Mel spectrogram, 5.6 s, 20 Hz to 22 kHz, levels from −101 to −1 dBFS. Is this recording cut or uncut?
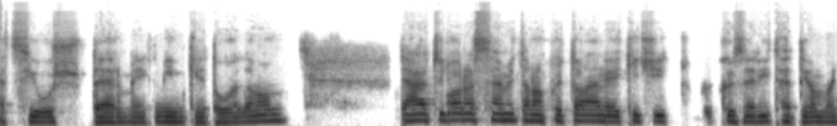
cut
